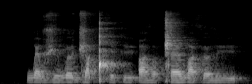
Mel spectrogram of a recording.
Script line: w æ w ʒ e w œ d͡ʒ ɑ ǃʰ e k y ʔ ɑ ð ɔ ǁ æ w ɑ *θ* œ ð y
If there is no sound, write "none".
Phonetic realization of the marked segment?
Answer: θ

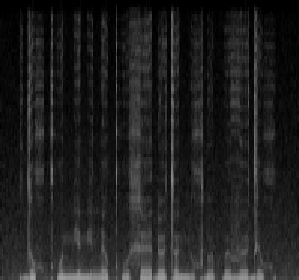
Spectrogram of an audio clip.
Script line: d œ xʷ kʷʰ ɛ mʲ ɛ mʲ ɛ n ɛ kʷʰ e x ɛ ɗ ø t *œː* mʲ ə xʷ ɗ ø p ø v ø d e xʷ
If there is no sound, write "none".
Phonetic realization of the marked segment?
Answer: œ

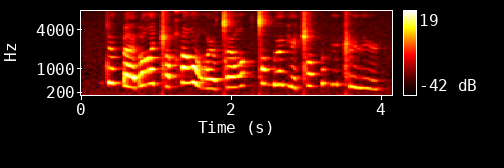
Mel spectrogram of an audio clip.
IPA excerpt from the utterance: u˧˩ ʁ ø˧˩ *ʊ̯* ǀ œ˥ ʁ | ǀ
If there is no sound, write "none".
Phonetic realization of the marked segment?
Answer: ʊ̯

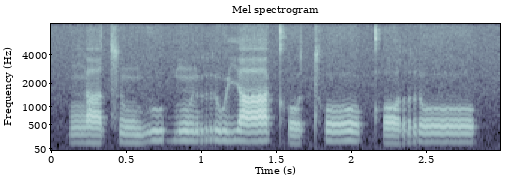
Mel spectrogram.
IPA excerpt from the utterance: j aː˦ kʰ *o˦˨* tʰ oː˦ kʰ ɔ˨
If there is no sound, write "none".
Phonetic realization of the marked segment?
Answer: o˨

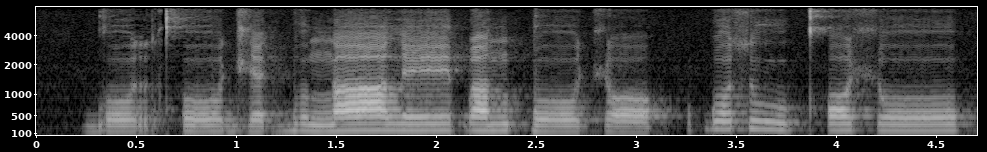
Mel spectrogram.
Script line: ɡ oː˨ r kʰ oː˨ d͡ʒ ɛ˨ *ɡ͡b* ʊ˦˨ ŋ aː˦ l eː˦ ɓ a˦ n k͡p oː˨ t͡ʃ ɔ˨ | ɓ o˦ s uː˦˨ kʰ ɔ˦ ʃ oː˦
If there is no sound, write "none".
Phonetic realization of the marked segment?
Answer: ɡ͡b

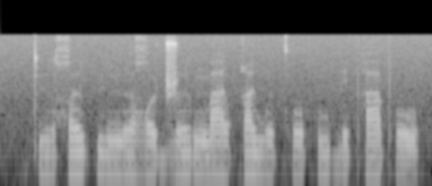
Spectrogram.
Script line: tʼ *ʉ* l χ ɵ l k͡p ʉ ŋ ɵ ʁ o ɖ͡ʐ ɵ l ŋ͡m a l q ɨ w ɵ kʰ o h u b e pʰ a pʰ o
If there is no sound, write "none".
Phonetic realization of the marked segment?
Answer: ʉ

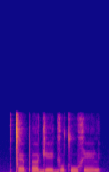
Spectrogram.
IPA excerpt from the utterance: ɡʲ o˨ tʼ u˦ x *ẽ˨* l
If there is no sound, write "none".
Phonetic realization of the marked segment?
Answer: ẽ˨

